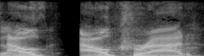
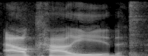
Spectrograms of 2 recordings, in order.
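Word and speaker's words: Al-Kharid: And then same with Al-Krad. That's what I would normally. You know what? Oh, I'm not having this. I'm not having 2022 Dills is going to be fine. It's Al-Khalid.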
